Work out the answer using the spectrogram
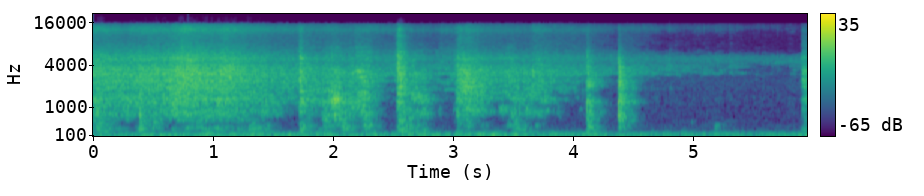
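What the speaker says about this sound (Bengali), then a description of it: "এবার একটু নাড়াচাড়া করবো।" Butter paneer masala with cashew-melon seed paste is stirred in a hot pan, a loud continuous sizzle broken by several scraping spoon strokes, then settling into a quieter hiss.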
